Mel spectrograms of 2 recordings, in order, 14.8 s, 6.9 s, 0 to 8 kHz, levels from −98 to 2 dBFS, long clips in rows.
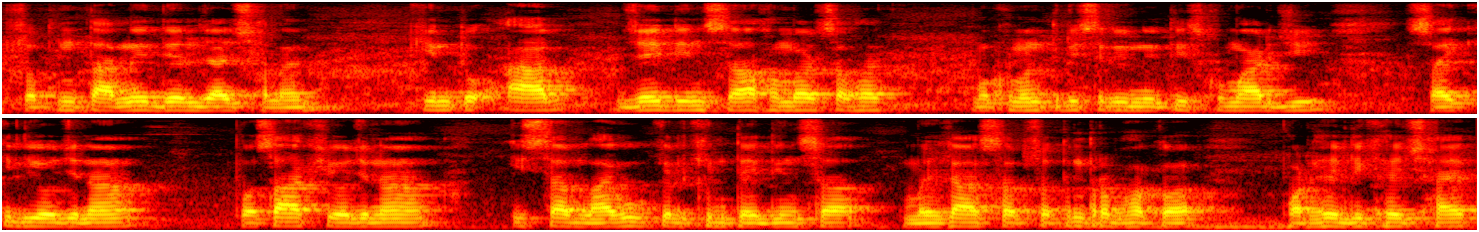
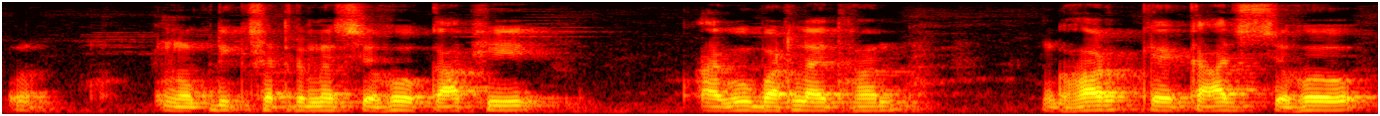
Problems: none marked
